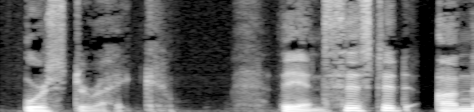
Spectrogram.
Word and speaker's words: Österreich: When an E follows the O, it works like an umlaut, giving the O its correct pronunciation, Österreich.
